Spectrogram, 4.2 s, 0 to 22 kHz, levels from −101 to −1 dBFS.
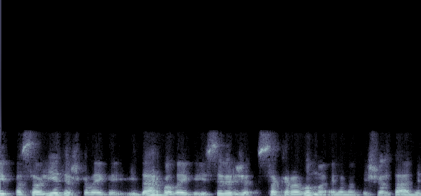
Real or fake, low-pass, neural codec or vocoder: real; 7.2 kHz; none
